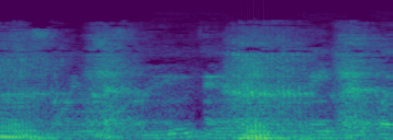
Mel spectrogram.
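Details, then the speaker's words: Loud, rough, low rattling snores in quick succession; snoring with pauses in breathing, described as a warning sign of possible obstructive sleep apnoea. "الشخير اذا عندك هذا الشخير اللي معه انقطاع في النفس فانتبه لنفسك"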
